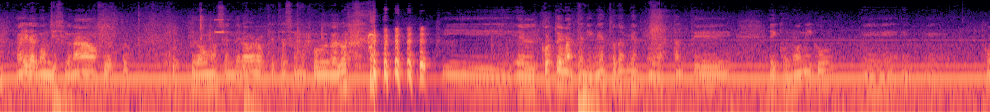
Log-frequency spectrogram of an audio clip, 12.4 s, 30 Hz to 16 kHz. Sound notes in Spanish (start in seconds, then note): 4.3 risas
